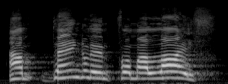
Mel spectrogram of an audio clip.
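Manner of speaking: drawn-out acted cry for rescue; yelling for help. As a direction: holler it from a cliff edge. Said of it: "he yells out".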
